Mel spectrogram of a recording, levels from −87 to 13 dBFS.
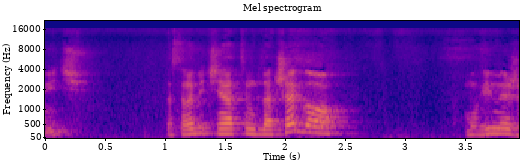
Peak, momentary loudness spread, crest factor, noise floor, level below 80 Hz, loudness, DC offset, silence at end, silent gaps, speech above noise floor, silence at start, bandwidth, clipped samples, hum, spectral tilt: -10 dBFS; 19 LU; 20 dB; -57 dBFS; -66 dBFS; -27 LUFS; under 0.1%; 0 s; none; 30 dB; 0 s; 16.5 kHz; under 0.1%; none; -4.5 dB/octave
